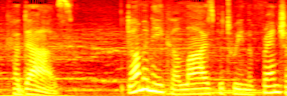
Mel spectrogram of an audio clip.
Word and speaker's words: cadence: The music is spelled cadence and called cadaz.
